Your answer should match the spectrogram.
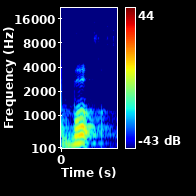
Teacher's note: в датском есть звуки, которые между, то есть это не О и не У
